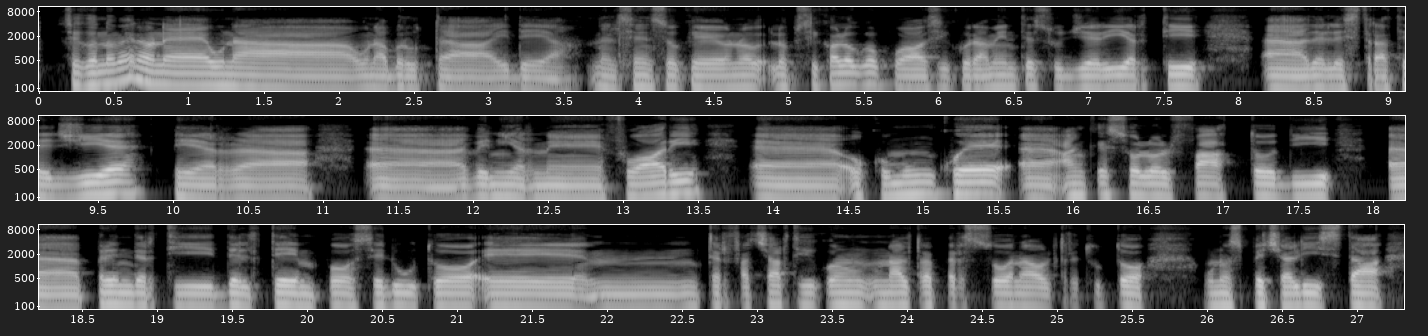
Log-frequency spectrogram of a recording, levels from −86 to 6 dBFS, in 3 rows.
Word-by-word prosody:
Secondo 120 +2 0
me 160 +3 +2
non 140 -5 +3
è 120 -1 +3
una 105 -4 +1
una 100 +1 -2
brutta 95 -2 -3
idea. 90 -2 -5
Nel 105 -4 -6
senso 105 +1 -3
che 105 +1 -1
uno 105 +1 -1
lo 110 - -4
psicologo 120 +2 -1
può 100 -3 0
sicuramente 100 +1 -3
suggerirti, 105 +1 0 0.4
uhm, 100 -1 +1
delle 100 0 0
strategie 105 +6 +2
per, 100 -3 0
uhm, 95 -1 0 0.3
ehm, 90 -1 -1
venirne 100 -2 0
fuori, 115 +5 +3 0.3
ehm, 95 -1 0
o 105 - 0
comunque, 120 +2 +4
ehm, 100 -1 -1
anche 110 +1 -1
solo 110 -1 +2
il 105 -2 +1
fatto 105 +1 +1
di, 105 +1 0 0.4
uhm, 95 -1 +1
prenderti 105 -2 +1
del 100 -1 0
tempo 105 -1 +2
seduto 105 0 0
e, 100 -1 +1
mhmm, 100 +1 -3
interfacciarti 105 +1 -4
con 110 0 0
u 110 -3 -1
un'altra 105 0 +1
persona, 105 0 -1
oltretutto, 100 +2 -2 0.4
uno 105 +1 0
specialista, 105 0 +2
105 Hz, 110 wpm, -22 LUFS, 100-110 Hz, 0.4 s, comunque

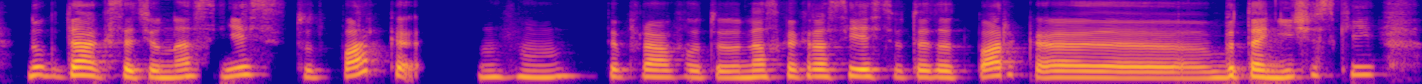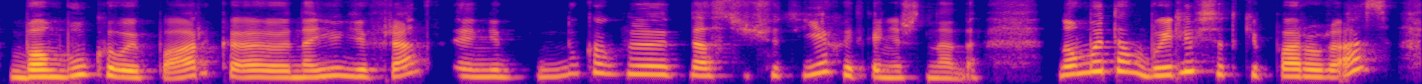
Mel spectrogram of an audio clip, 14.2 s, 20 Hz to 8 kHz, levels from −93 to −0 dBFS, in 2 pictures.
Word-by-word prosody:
Ну, 250 - +1
г 220 - -10
да, 245 +3 +7
кстати, 200 -4 0
у - - 0
нас 200 +4 -2
есть 255 +5 -3
тут 190 -1 -11
парк, 385 - +1
э, - - 0 0.3
мгм. 200 +2 -5
Ты 210 - -3
прав, 200 -1 -2
вот 185 -2 -7
у 180 0 -1
нас 195 +2 -1
как 205 0 -3
раз 210 0 0
есть 210 -1 +3
вот 195 0 -9
этот 185 -1 -1
парк, 230 +5 +2
э, 170 -2 +2
ботанический, 235 +6 0 0.2
бамбуковый 205 +2 +5
парк, 195 +5 -2
э, 190 -2 +3
на 190 - +1
юге 215 +1 0
Франции, 215 - -3
не, 200 -1 -4
ну 215 +8 -9
как 305 -3 -4
бы 275 -1 +2
от 260 +1 -4
нас 230 -1 +2
чуть-чуть 235 +1 -11
ехать, 255 -4 -2
конечно, 180 -2 -5
надо, 170 +4 -7 0.4
но 265 +2 +4
мы 355 +4 +4
там 360 -6 +1
были 245 +9 +4
всё-таки 270 -8 -7
пару 215 -2 +3
раз. 405 - 0
210 Hz, 200 wpm, -22 LUFS, 190-245 Hz, 0.4 s, да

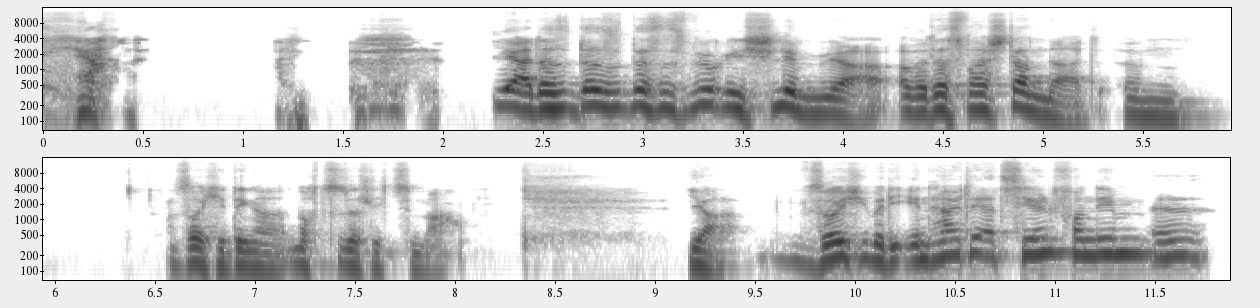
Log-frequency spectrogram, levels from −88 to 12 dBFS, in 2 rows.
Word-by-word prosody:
Ja. - - +1 1.9
Ja, 200 -5 +6
das 175 +1 +6
das 200 -1 +6
ist 180 - -3
das 195 -3 +4
ist - - -1
das 175 - -1
ist - - -10
wirklich 185 -4 +1
schlimm, 175 -7 +3
ja. 135 -1 -2
Aber 150 0 +1
das 165 +1 +2
war 170 -1 +2
Standard, 140 - 0
ähm, 120 -3 -7 0.7
solche 135 -2 -2
Dinger 120 -3 -3
noch 130 -1 -7
zusätzlich 125 -3 -6
zu 110 -1 -11
machen. 100 0 -15 1.1
Ja. 120 -2 -3 0.3
Soll 160 +7 +4
ich 180 - -3
über 165 -3 +1
die 150 +1 -3
Inhalte 195 +7 -1
erzählen 210 +3 0
von 210 -3 -1
dem, 215 0 +1
äh 190 +1 -4
165 Hz, 165 wpm, -22 LUFS, 130-195 Hz, 1.9 s, Ja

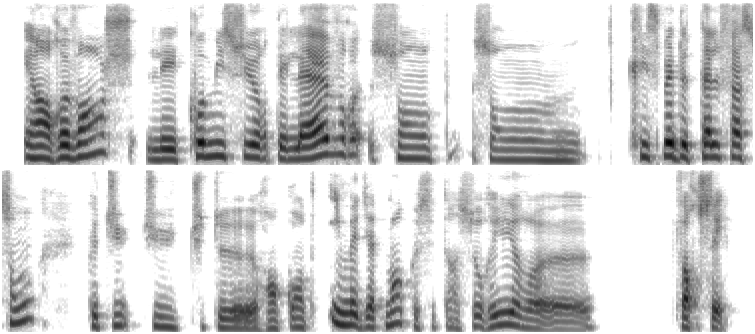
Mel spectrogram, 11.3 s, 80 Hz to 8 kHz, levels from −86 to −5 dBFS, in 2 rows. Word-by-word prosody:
et 220 - 0
en 210 -1 +6
revanche 240 +9 +2
les 180 -1 +1
commissures 240 -1 +3
des 200 - -2
lèvres 270 +8 +4
sont 205 -2 -6
p 245 - -25
sont 175 -3 -8 0.3
crispées 235 +1 +6
de 230 - +6
telle 225 0 +2
façon 230 +7 -1 0.4
que 190 - -4
tu 200 +2 -8
tu 175 -6 -8
tu 175 - -14
te 165 -3 -2
rends 155 0 -5
compte 170 0 -7
immédiatement 210 - 0
que 190 -8 -13
c'est 180 +2 -18
un 155 - -12
sourire, 190 +3 -2
heu, 140 -2 -4 0.7
forcé. 480 +1 0
205 Hz, 150 wpm, -24 LUFS, 180-230 Hz, 0.7 s, en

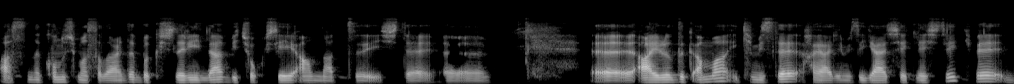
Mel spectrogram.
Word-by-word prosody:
aslında 110 -1 -3
konuşmasalar 100 -4 -3
da 115 -2 -3
bakışlarıyla 105 +2 +1
birçok 105 - -4
şeyi 100 0 +2
anlattığı, 95 -2 -4
işte, 90 -1 -3
eee, 90 0 -5 1.1
eee, 90 0 +5
ayrıldık 105 +2 +5
ama 135 +7 +2
ikimiz 110 -3 -6
de 125 +1 +5
hayalimizi 95 -1 -1
gerçekleştirdik 100 - -1
ve 140 -7 +1
105 Hz, 100 wpm, -25 LUFS, 95-110 Hz, 1.1 s, eee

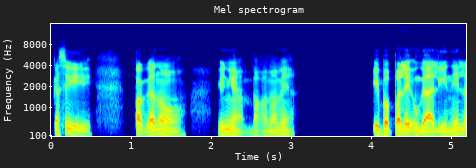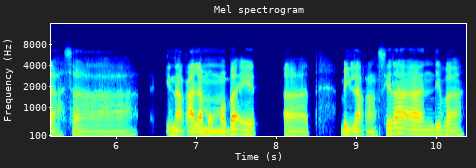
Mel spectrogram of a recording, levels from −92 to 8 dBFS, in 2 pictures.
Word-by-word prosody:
Kasi 135 -7 0 0.6
'pag 120 -3 +4
ano 120 -4 0 0.4
yun 135 +1 +1
nga 105 -4 -1
baka 105 0 -8
mamaya, 110 +2 -3 1.0
iba 130 -2 +5
pala 115 -1 +5
yung 115 -1 +1
ugali 110 -1 +4
nila 125 -2 -2
sa 110 - -6 1.1
inaakala 110 -2 +3
mong 105 -1 -1
mabait 125 -2 +2 0.3
at 105 0 -3 0.4
bigla 110 -3 0
kang 110 -1 -7
siraan, 135 -1 +1
di 140 - -2
ba? 125 +1 -4
115 Hz, 125 wpm, -25 LUFS, 110-135 Hz, 1.1 s, iba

